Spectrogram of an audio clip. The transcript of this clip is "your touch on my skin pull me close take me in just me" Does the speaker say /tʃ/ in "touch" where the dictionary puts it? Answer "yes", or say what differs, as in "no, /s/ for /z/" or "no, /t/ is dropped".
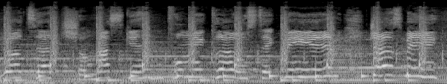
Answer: no, /ʃ/ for /tʃ/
